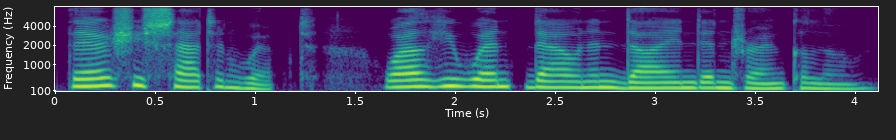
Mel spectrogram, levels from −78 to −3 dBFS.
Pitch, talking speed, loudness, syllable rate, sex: 205 Hz, 205 wpm, -14 LUFS, 5.2 syllables/s, female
